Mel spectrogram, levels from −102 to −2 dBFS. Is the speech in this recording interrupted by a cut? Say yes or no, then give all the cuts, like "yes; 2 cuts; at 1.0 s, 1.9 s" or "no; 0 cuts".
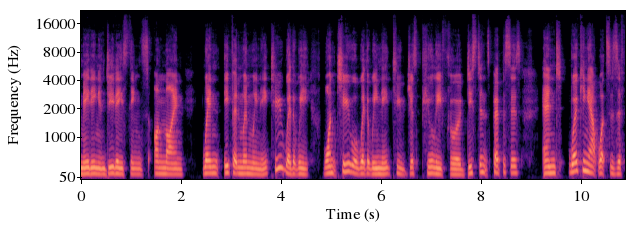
no; 0 cuts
